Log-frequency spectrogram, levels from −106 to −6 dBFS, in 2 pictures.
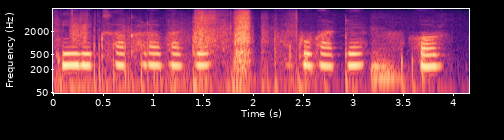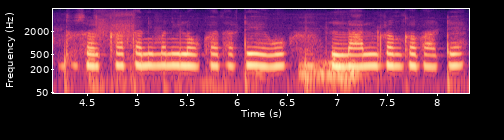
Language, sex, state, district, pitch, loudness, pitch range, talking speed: Hindi, female, Uttar Pradesh, Ghazipur, 255 Hz, -17 LUFS, 245-255 Hz, 100 wpm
